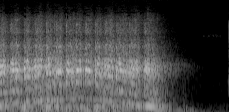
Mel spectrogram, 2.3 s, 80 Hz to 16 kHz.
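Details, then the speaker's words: Teamgee H5 electric skateboard left hub motor, noisy for a month, bearing shot and further damaged by a failed DIY replacement: coarse rattly grinding as the wheel spins under power, then quiet coast-down; worn hub motor bearing. "about a month ago i noticed that the my left wheel started making some noise so i took it apart and i saw that the bearing was shot in it"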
